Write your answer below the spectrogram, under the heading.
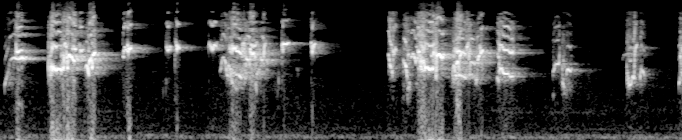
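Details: Caged lovebird singing, used as training audio for singing competitions: bursts of harsh, buzzy chattering mixed with short high whistled notes, in clustered phrases with brief pauses.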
